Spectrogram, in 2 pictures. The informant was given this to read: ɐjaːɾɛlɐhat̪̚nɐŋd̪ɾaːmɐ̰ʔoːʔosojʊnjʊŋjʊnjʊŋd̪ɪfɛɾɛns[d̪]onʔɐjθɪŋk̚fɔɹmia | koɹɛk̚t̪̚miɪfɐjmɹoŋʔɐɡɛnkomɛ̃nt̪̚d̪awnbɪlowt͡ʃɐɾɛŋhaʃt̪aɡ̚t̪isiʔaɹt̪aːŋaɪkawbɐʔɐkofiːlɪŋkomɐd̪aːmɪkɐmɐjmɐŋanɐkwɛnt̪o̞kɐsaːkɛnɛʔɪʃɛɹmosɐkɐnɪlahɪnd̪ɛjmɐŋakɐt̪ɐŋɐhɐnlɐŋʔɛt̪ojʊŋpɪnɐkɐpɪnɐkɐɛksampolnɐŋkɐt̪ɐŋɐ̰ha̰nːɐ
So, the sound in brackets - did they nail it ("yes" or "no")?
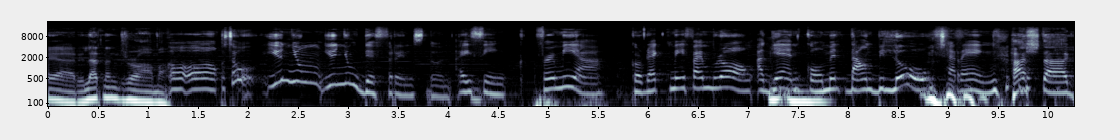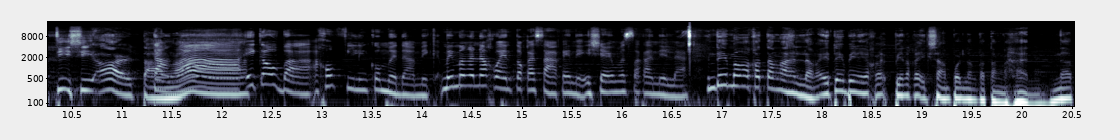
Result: yes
